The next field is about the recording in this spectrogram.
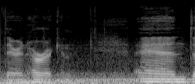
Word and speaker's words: Hurricane: Now, it's spelled Hurricane, but it's pronounced Hurricane. That's how the locals pronounce that.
